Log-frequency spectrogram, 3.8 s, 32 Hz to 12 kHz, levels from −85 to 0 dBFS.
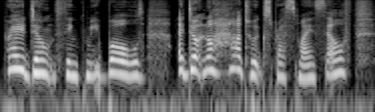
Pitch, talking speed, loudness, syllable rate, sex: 240 Hz, 190 wpm, -20 LUFS, 4.5 syllables/s, female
